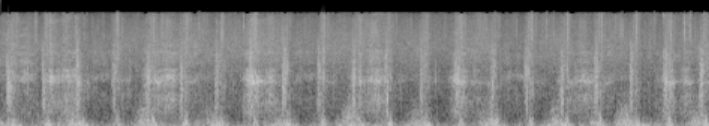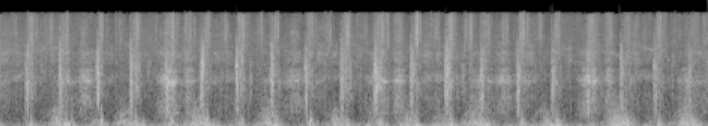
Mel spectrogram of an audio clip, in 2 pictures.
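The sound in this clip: A person running during an interval workout, with many rapid, evenly spaced footfalls thudding at a quick, steady rhythm from start to finish.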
